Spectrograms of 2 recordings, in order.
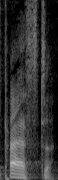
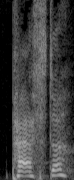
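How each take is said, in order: First: "pasta" with a dropped r; Cajun pasta. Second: "Pasta" with a dropped r, Cajun style. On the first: Pastor repeating how the sick church member said it. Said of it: "That's how she said it". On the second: Pastor imitating a church member saying "Pasta" the Cajun way. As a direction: say "Pasta" like a Creole lady, no r at the end. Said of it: "she had a little bit of a Cajun accent, Creole accent". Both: Retold or imitated.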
